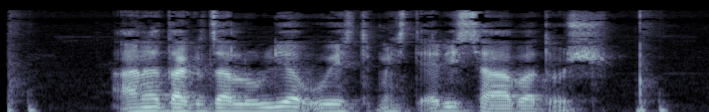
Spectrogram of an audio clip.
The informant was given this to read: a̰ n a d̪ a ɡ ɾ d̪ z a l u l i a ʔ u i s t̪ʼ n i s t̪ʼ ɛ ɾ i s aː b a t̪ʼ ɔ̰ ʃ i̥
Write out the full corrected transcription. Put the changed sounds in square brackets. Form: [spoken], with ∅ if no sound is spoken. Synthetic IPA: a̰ n a d̪ a ɡ ɾ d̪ z a l u l i a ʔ u [ɛ] s t̪ʼ [m] i s t̪ʼ ɛ ɾ i s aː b a t̪ʼ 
